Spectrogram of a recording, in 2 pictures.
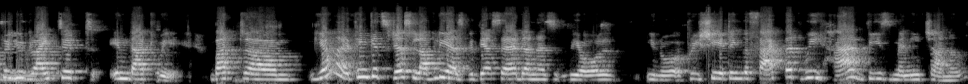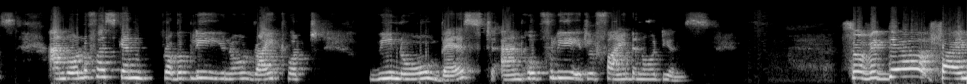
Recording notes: This episode is the audio version of a live online session from #JLFLondonAtBL2020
